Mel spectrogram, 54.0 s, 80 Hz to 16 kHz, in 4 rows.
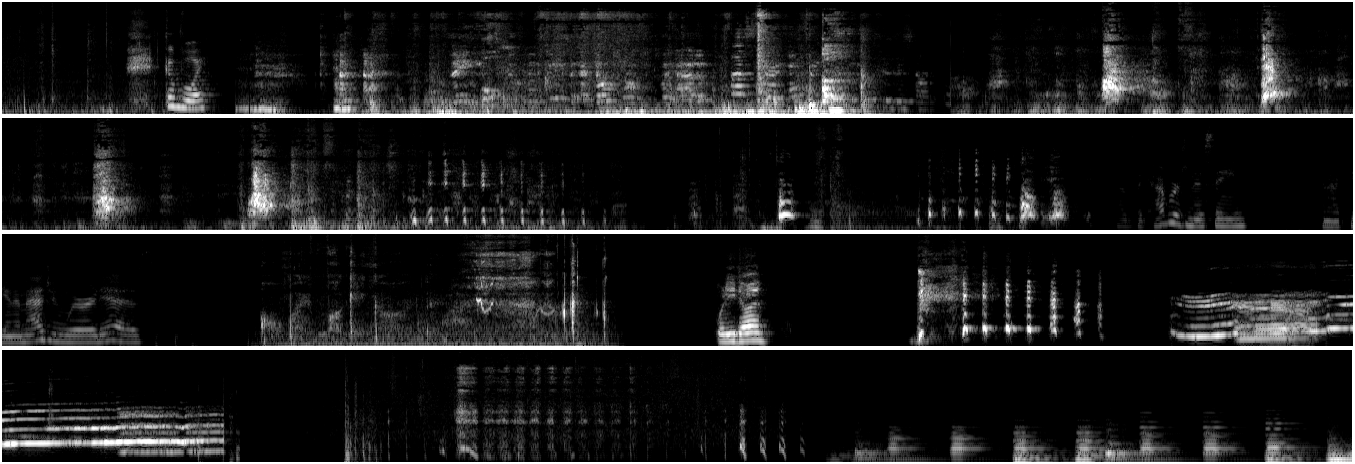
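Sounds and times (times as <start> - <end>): dog barking: 11.0 - 11.6, 12.6 - 13.0, 14.4 - 14.9, 16.0 - 16.5, 23.6 - 24.3
dog howling: 38.7 - 42.9.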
